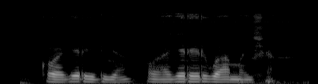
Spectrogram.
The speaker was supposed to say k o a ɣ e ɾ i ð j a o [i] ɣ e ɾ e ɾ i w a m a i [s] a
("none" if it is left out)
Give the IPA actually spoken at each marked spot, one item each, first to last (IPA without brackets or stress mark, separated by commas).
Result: a, ʃ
